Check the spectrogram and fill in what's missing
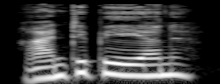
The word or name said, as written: rentebærende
